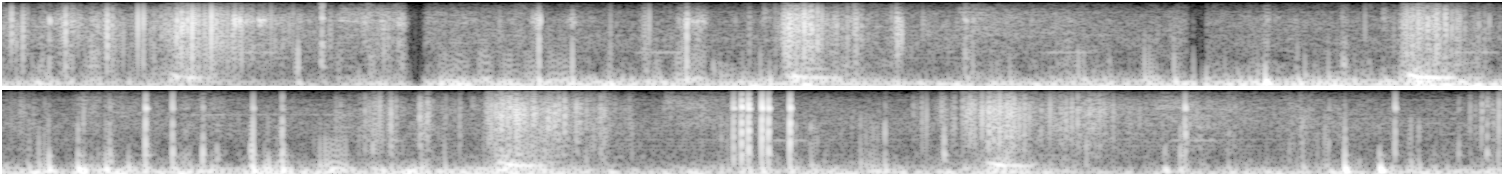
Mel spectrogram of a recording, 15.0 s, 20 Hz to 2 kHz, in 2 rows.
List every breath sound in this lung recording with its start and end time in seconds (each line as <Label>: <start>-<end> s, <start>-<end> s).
Inhalation: 0.76-1.52 s, 3.70-4.37 s, 6.86-7.82 s, 9.87-10.68 s, 12.20-12.80 s
Wheeze: 3.80-4.25 s, 6.98-7.42 s, 9.98-10.30 s, 12.20-12.80 s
